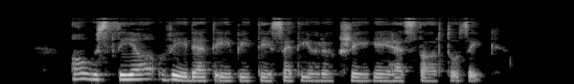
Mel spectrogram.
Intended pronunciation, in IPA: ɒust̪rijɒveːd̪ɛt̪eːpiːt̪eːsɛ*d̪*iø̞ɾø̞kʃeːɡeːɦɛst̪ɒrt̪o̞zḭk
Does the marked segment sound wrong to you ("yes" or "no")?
yes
